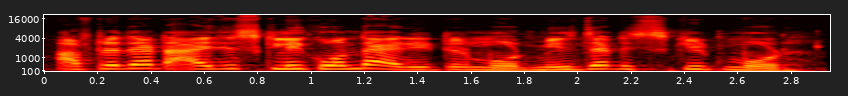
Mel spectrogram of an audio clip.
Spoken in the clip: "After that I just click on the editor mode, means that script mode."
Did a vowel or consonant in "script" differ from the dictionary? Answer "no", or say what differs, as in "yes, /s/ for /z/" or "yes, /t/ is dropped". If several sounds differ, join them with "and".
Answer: yes, /ɹ/ is dropped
